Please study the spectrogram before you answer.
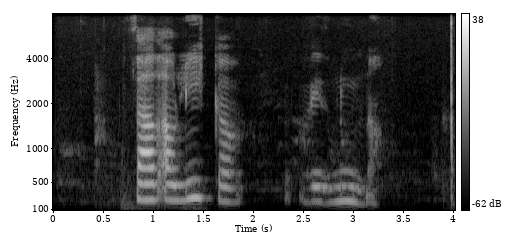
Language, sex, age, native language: Icelandic, female, 10, Icelandic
